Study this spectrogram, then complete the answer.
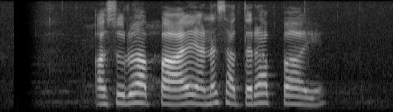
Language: Sinhala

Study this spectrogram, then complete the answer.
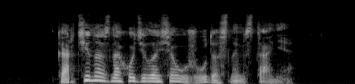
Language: Belarusian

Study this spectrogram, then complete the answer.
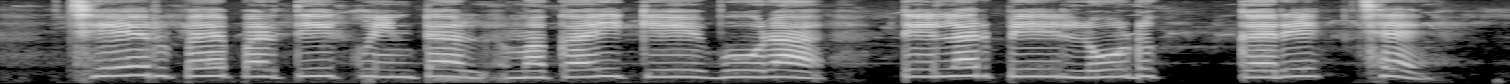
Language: Maithili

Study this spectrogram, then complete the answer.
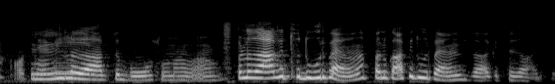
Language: Punjabi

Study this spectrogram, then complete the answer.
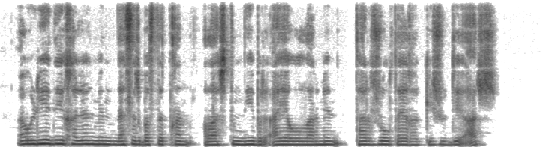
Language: Kazakh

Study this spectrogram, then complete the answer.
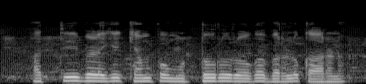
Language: Kannada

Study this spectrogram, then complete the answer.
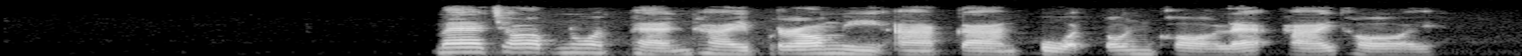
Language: Thai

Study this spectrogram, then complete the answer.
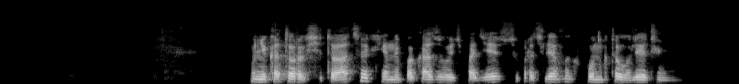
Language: Belarusian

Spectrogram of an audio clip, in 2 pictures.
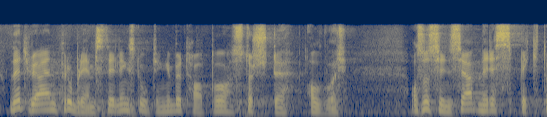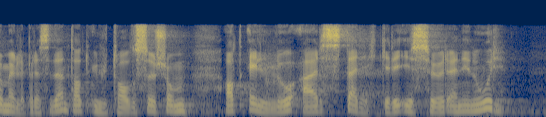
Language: Norwegian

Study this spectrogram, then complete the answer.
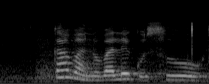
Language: Tsonga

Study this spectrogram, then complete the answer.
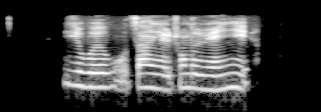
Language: Chinese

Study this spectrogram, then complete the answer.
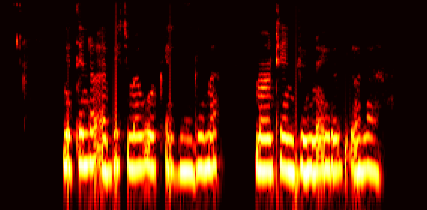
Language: Luo (Kenya and Tanzania)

